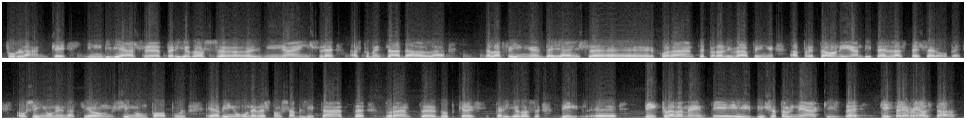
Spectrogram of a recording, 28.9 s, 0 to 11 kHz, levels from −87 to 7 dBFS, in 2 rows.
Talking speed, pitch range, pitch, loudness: 100 wpm, 145-190 Hz, 165 Hz, -17 LUFS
